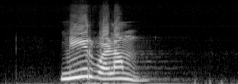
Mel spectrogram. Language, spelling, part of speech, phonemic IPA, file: Tamil, நீர்வளம், noun, /niːɾʋɐɭɐm/, Ta-நீர்வளம்.ogg
- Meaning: water resources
